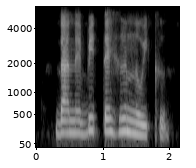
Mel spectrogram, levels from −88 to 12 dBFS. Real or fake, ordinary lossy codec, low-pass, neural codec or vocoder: real; Opus, 16 kbps; 5.4 kHz; none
